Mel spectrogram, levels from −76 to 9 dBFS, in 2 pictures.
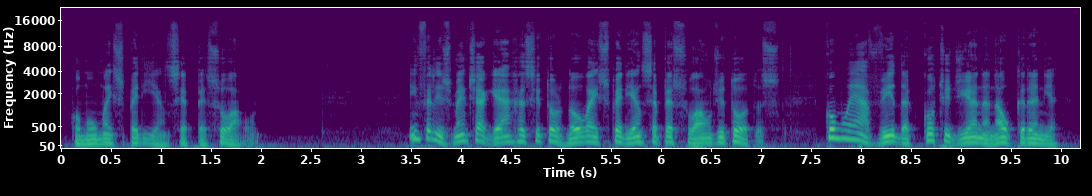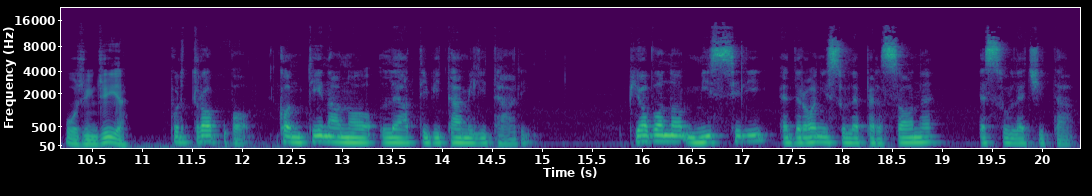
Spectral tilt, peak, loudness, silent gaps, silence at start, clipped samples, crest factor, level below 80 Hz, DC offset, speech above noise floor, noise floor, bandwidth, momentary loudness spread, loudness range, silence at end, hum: -5.5 dB/octave; -6 dBFS; -24 LUFS; none; 0.1 s; under 0.1%; 20 dB; -44 dBFS; under 0.1%; 36 dB; -60 dBFS; 15.5 kHz; 11 LU; 4 LU; 0.05 s; none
